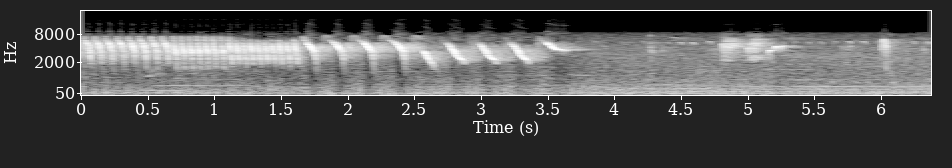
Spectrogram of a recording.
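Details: Energetic canary song from a masteran tutoring recording: opens with a fast, dense rattling trill, slows into a series of descending whistled sweeps, then a few scattered faint chirps.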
